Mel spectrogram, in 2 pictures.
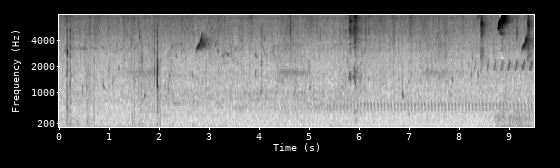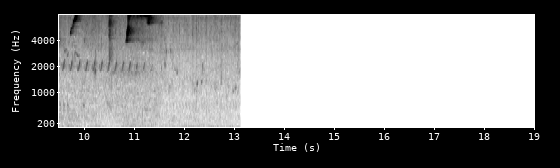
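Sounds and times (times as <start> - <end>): birds calling: 0.0 - 11.9.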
